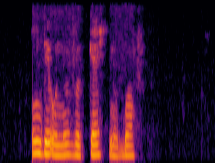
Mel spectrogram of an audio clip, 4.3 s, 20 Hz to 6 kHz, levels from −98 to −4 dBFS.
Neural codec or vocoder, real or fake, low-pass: none; real; 5.4 kHz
